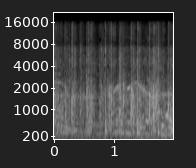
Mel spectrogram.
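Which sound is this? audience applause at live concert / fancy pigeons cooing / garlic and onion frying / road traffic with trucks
audience applause at live concert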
